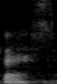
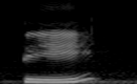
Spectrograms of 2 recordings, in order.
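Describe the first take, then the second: First: It ends with a short 'e' and 'st'. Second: It ends with an 'ay' vowel and no 's'. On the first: The speaker calls it wrong. "bukan test" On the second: The speaker calls it right. "S tidak akan berbunyi"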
